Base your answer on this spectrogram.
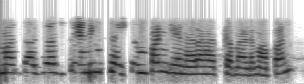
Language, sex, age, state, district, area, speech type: Marathi, female, 18-30, Maharashtra, Ahmednagar, rural, conversation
